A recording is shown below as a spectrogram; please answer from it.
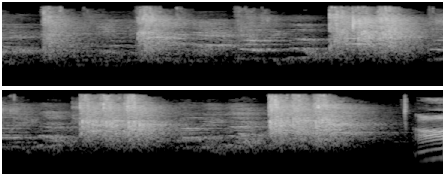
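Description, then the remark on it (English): The blue team cheers loudly in a series of repeated bursts, voices shouting together in quick waves over roughly nine seconds, with a brief sharp sound at the very end. “Blue team, come on ahead. Give us a cheer.”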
